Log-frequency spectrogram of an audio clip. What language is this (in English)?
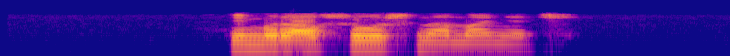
Mari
